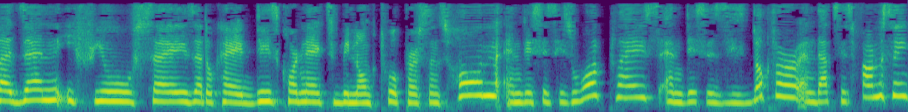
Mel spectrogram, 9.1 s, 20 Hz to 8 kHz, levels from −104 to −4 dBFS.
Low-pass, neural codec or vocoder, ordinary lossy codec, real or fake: 7.2 kHz; codec, 16 kHz, 1.1 kbps, Voila-Tokenizer; MP3, 32 kbps; fake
